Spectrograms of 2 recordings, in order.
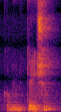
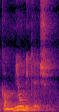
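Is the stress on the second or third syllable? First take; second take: third; second. First: The stress is on the third syllable. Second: The stress is on the second syllable. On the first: "the stress on the third syllable" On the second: "here the stress is on the second syllable"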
